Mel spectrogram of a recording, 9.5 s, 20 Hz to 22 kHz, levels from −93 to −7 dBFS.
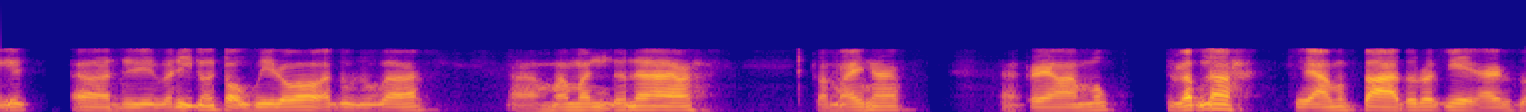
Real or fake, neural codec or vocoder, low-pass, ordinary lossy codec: fake; codec, 16 kHz, 1 kbps, FunCodec, trained on Chinese and English, 50 frames a second; 3.6 kHz; AAC, 32 kbps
